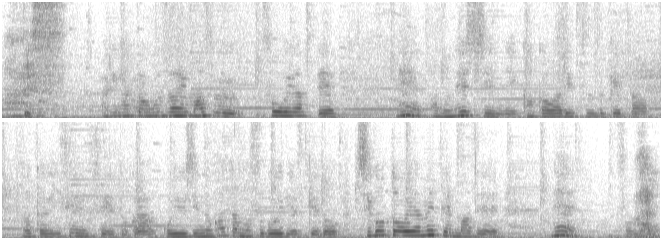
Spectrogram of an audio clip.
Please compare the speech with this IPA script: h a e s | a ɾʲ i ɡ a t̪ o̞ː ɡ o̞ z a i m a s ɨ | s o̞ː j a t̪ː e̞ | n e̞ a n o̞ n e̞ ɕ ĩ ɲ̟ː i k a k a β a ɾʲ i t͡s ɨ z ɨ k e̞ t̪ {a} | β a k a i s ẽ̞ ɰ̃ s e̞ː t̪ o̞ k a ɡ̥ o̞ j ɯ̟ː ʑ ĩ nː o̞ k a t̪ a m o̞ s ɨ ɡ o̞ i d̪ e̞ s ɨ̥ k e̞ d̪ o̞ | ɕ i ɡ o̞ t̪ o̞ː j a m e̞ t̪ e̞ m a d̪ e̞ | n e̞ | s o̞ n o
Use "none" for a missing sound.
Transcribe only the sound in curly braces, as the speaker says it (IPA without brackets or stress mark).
a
